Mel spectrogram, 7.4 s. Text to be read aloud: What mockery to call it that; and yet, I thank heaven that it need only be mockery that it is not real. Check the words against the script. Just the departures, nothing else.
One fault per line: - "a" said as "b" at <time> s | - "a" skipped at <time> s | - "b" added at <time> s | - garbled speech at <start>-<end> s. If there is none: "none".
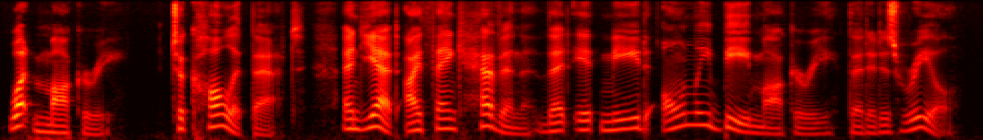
- "not" skipped at 6.7 s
